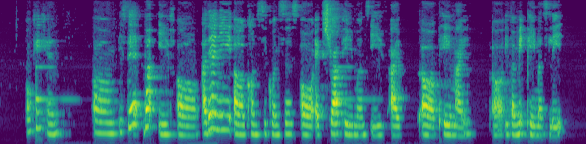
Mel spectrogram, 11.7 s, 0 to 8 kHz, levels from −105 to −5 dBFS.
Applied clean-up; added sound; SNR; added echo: classical method spectral subtraction.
